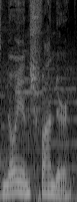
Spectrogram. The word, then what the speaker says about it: Neuschwander: You didn't pronounce it right. Anthony Neuschwander. – It's N-E-U-E-N. It's Neuschwander.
